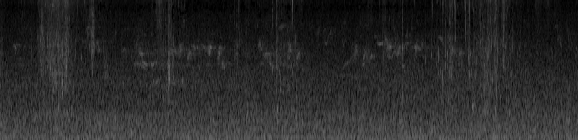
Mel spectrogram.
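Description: Faint splashing and sloshing of shallow river water, with a few soft clicks scattered through it, over a steady low background hiss.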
